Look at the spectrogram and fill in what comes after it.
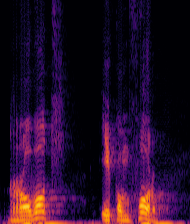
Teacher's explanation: el golpe de voz en estas palabras está en la última sílaba terminan en grupos de dos consonantes en el caso de robots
